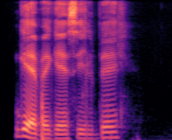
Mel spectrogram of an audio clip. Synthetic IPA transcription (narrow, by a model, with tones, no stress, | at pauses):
ɡɛ˦˨bɛ˨ɡɛ˨si˨lbe˦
